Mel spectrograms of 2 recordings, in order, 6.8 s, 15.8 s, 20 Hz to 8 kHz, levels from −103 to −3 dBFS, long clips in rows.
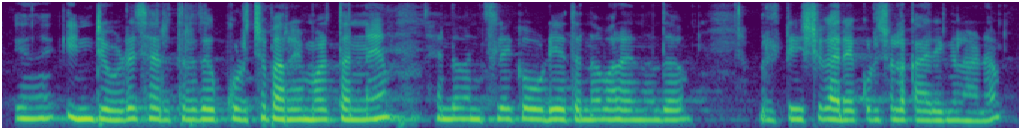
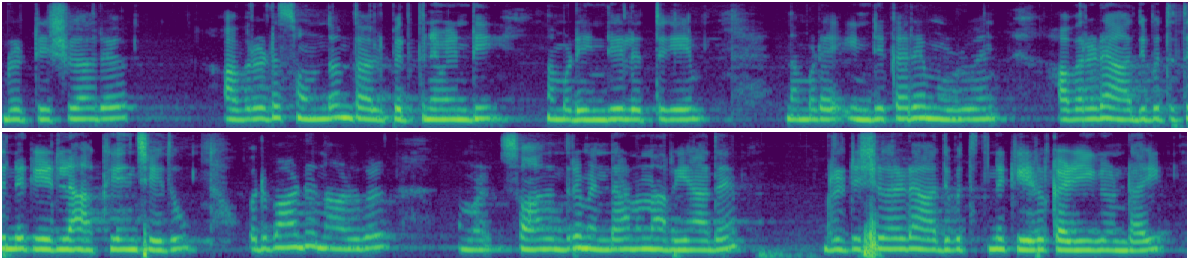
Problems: none marked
